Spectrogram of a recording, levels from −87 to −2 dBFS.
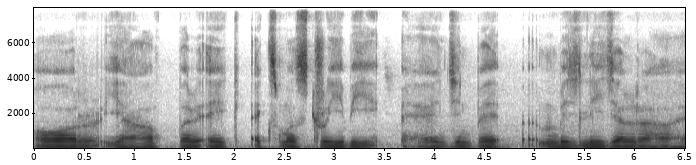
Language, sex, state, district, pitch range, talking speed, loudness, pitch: Hindi, male, Arunachal Pradesh, Papum Pare, 90-95 Hz, 130 wpm, -20 LUFS, 95 Hz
